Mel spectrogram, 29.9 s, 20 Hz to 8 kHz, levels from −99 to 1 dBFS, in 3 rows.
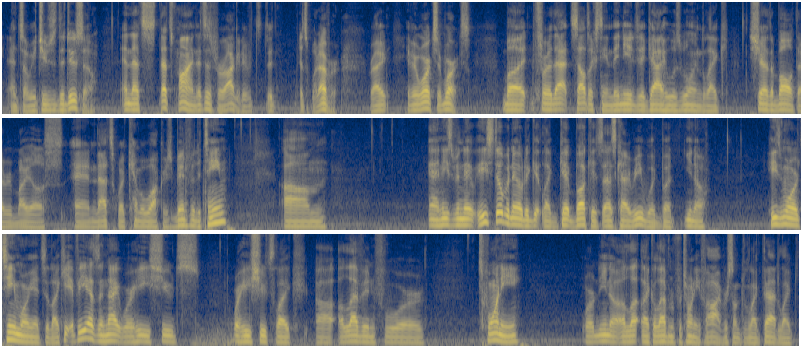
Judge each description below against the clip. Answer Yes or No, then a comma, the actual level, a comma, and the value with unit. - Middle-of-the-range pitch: No, low, 105 Hz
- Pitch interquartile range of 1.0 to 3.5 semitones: No, average, 4.4 semitones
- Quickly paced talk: Yes, fast, 215 wpm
